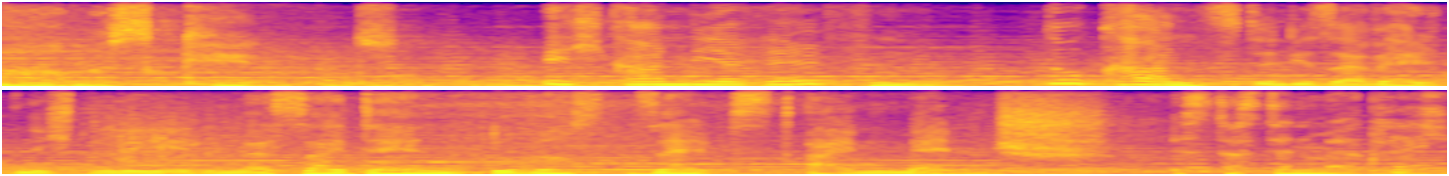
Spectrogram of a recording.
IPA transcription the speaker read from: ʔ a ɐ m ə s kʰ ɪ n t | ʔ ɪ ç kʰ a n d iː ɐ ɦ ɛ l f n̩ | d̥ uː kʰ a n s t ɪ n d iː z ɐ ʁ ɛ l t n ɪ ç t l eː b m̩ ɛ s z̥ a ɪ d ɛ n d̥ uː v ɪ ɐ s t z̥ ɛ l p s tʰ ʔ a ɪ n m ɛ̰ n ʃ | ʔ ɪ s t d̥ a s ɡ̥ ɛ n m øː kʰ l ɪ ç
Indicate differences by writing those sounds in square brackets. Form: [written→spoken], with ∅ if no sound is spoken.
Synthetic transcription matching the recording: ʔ a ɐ m ə s kʰ ɪ n t | ʔ ɪ ç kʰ a n d iː ɐ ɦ ɛ l f n̩ | d̥ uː kʰ a n s t ɪ n d iː z ɐ [ʁ→v] ɛ l t n ɪ ç t l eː b m̩ ɛ s z̥ a ɪ d ɛ n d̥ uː v ɪ ɐ s t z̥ ɛ l p s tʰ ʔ a ɪ n m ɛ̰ n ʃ | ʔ ɪ s t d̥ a s [ɡ̥→d̥] ɛ n m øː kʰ l ɪ ç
